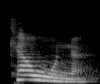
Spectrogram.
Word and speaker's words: كون: Again, think of لون and think of the other word we have seen, which was ثوب. So ثوب and لون, and كون, which is a universe, كون.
